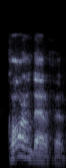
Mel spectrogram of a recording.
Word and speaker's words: Korndorfer: Eu estou recebendo o doutor Korndorfer, Deutschland, uma pronúncia aqui alemã, Korndorfer, nascido lá em Novo Hamburgo, Rio Grande do Sul.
